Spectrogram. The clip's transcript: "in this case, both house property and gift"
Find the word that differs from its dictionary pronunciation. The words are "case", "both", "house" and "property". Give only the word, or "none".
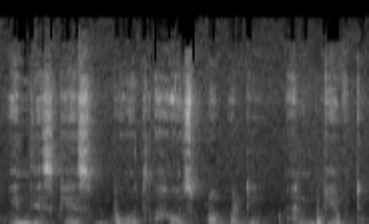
both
